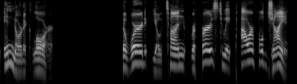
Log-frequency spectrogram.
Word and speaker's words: Jötunn: The word Jötunn is pronounced Jötunn, and the J is pronounced like the Y in yes, and the word comes from Old Norse, an ancient language spoken by the Norse people of Scandinavia.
